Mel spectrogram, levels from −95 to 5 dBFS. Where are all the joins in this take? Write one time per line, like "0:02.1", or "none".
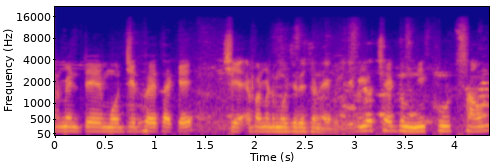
none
